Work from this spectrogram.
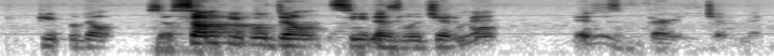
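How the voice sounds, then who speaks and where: At a fairly quick pace, a woman talks in a dry, close sound with no echo. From New York, US (from age 4-5; born in Sierra Leone). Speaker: dance teacher. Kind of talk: interview.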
